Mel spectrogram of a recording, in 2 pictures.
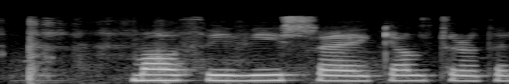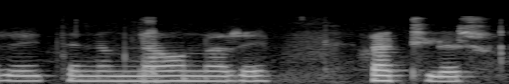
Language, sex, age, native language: Icelandic, female, 12, Icelandic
